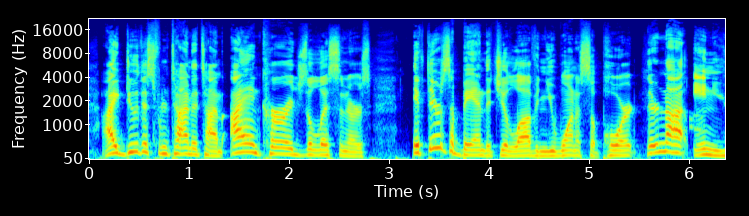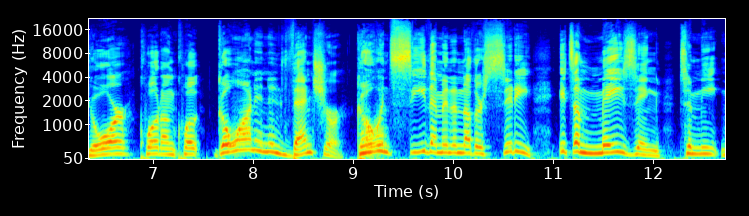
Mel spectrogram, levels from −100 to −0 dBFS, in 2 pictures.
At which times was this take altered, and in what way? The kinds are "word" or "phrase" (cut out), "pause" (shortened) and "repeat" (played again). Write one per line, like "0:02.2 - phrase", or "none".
0:05.6 - word
0:06.0 - word
0:07.5 - word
